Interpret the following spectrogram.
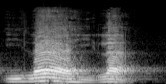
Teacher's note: Tidak boleh dipanjangkan lebih dari 2 harokat.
